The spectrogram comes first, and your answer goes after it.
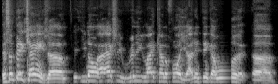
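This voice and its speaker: A man's voice: fairly high pitch, animated, normal speed. A middle-aged man from Chicago, a former baseball player guesting on a show, talking in a laid-back way with a stuffy, nasal voice from a flu. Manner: laid-back, casual, many fillers.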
